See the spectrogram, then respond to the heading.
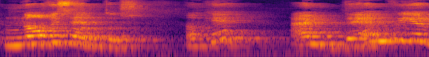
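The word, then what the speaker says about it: novecentos: Next is the number 900, 900, 9 को हम बोलेंगे novi, 100 को बोलेंगे centus, so novicentus. We have 900, Portuguese में novicentus, okay?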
